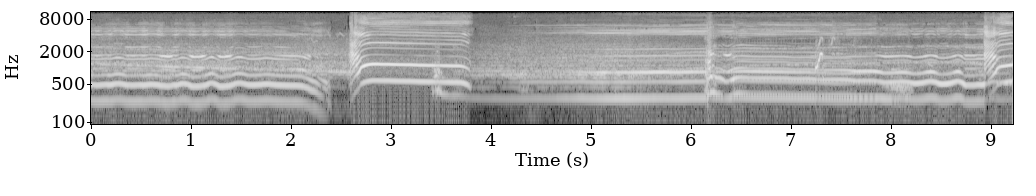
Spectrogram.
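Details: A pair of Newfoundland dogs howl along with an anthem, with drawn-out wavering tones from two voices, a sudden high upward break into a piercing note, then a low steady held howl with another high yelp near the close.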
